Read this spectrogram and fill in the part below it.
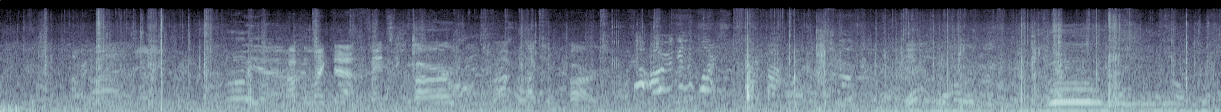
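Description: A crowd of adults chats outdoors.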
